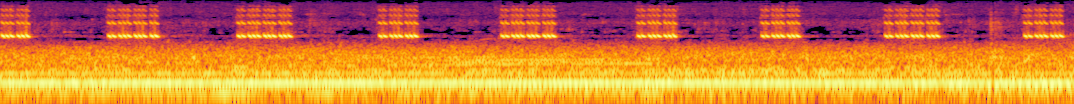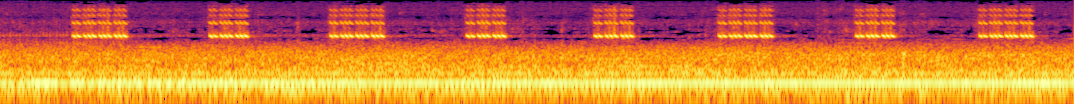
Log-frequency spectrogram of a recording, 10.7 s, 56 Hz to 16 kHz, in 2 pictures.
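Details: A green tree cricket (Oecanthus fultoni, snowy or thermometer tree cricket), living in trees and shrubs, rubs its wings on an October 11 afternoon in Colorado, late in the season, giving short, clear, high-pitched chirps repeated steadily, about one and a half per second.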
